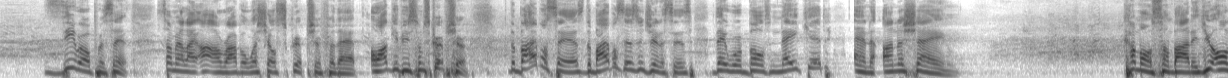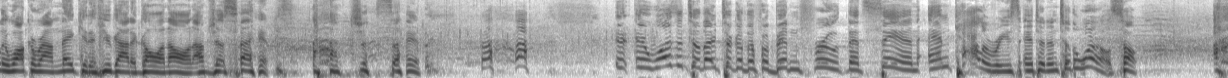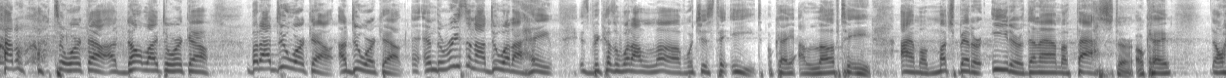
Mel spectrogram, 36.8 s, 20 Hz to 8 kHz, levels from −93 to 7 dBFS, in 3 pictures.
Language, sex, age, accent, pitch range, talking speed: English, male, 30-49, American, 165-230 Hz, 215 wpm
